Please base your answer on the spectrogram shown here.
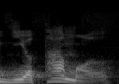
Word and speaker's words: geothermal: will moving to this other one let me spell it out g e o t h e r m a l how do we pronounce that one Willis oh you say geothermal geothermal so what we should avoid is Thal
